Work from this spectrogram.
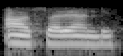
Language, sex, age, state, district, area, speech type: Telugu, female, 18-30, Andhra Pradesh, Kadapa, rural, conversation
